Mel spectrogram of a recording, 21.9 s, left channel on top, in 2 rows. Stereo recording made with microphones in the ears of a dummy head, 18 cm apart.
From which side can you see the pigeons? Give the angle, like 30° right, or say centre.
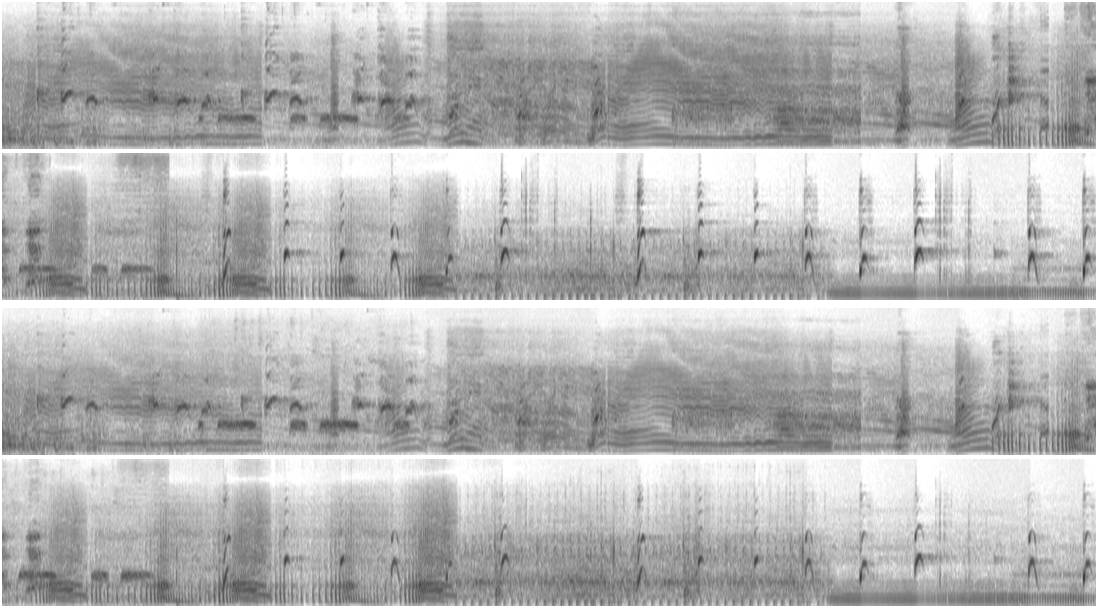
40° right.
